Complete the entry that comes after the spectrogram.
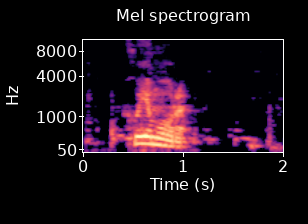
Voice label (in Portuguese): prouncia bom dia em afrikaner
